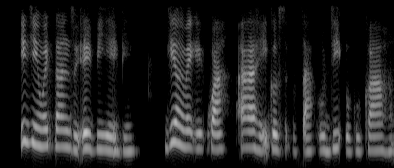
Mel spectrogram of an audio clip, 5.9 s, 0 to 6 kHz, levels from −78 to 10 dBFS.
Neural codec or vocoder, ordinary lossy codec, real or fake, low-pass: codec, 16 kHz in and 24 kHz out, 0.9 kbps, LongCat-Audio-Codec, four codebook decoder; none; fake; 5.4 kHz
